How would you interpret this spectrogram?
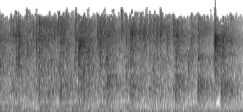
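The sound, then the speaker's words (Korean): A church audience applauds together for about three seconds to welcome a returning member, a dense, steady wash of many hands clapping at an even loudness, with one sharper clap standing out near the end. “우리 박수로 환영합니다.”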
